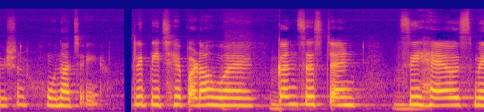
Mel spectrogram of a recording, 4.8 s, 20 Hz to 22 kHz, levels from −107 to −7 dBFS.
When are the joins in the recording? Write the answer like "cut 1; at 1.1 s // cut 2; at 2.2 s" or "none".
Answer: cut 1; at 1.3 s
